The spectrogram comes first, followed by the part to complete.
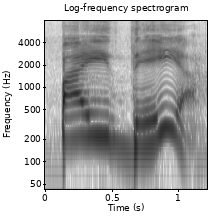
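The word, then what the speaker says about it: παιδεία: encontramos que viene del griego 3809, que se pronuncia paideia.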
